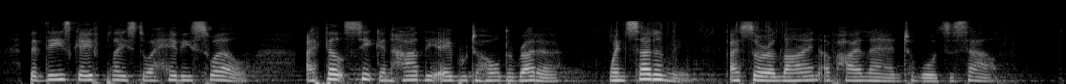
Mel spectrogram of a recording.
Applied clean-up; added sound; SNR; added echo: neural separator model SepFormer DNS4.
